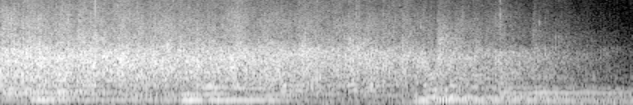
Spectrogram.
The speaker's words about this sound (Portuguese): Pode voltar para o lugar de vocês. Vamos aplaudir, gente, em nome de Jesus.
